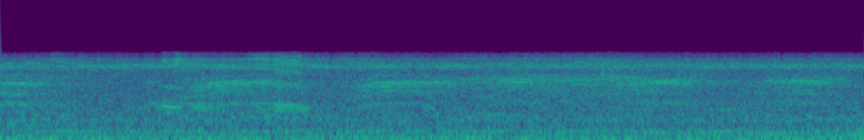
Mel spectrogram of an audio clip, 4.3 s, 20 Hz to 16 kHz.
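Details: Geese at Windsor Castle, recorded 21 July 2010, giving a series of harsh honking calls repeated roughly every second over steady, strong low rumbling background noise.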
